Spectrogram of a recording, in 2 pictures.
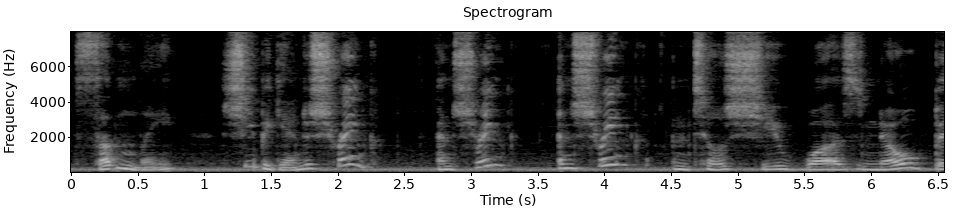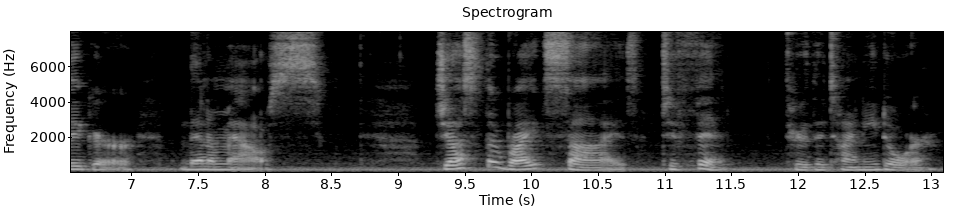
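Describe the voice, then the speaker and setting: A woman reads a picture book aloud for storytime, slowly and deliberately, her darkish, lowish voice very animated and rising and falling expressively. A phone held close above the page records her, giving low quality with slight background noise.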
